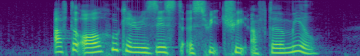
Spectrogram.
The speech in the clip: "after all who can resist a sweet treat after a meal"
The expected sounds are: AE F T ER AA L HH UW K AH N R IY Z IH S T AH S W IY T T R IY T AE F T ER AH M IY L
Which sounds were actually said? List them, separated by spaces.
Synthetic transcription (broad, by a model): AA F T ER AA L HH UW K AH N R IY Z IH S T AH S W IY T T R IY T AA F T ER AH M IY L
